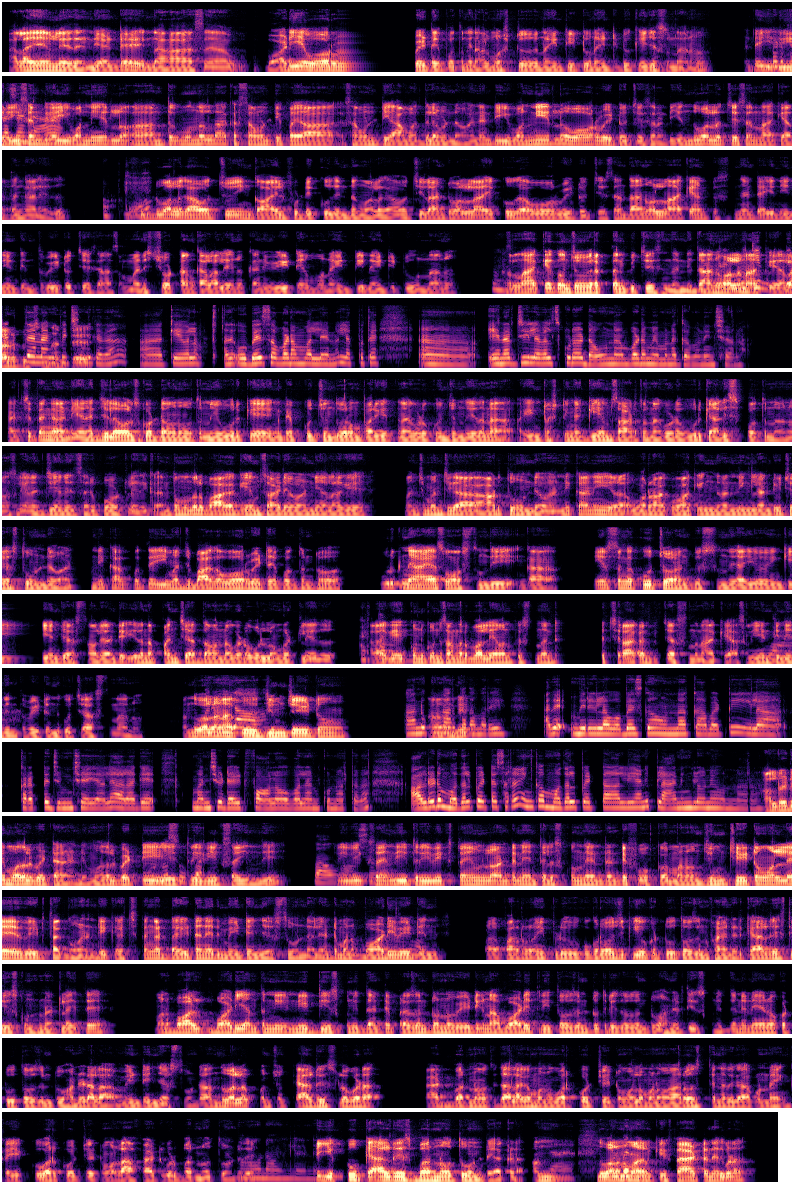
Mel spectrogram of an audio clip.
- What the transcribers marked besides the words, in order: in English: "ఓవర్ వెయిట్"; distorted speech; in English: "నైన్టీ టూ నైన్టీ టూ కేజెస్"; in English: "రీసెంట్‌గా"; in English: "వన్ ఇయర్‌లో"; other background noise; in English: "సెవెంటీ ఫైవ్"; in English: "సెవెంటీ"; in English: "వన్ ఇయర్‌లో ఓవర్ వెయిట్"; in English: "ఆయిల్ ఫుడ్"; in English: "ఓవర్ వెయిట్"; in English: "నైన్టీ నైన్టీ టూ"; lip smack; in English: "ఒబీస్"; in English: "ఎనర్జీ లెవెల్స్"; in English: "ఎనర్జీ లెవెల్స్"; in English: "ఇంట్రెస్టింగ్‌గా గేమ్స్"; in English: "ఎనర్జీ"; in English: "గేమ్స్"; in English: "రన్నింగ్"; in English: "ఓవర్ వెయిట్"; in English: "జిమ్"; in English: "ఒబీస్‌గా"; in English: "కరెక్ట్ జిమ్"; in English: "డైట్ ఫాలో"; in English: "ఆల్రెడీ"; in English: "ప్లానింగ్‌లోనే"; in English: "ఆల్రెడీ"; in English: "సూపర్"; in English: "త్రీ వీక్స్"; in English: "త్రీ వీక్స్"; in English: "వావ్! వావ్! సూపర్"; in English: "త్రీ వీక్స్"; in English: "జిమ్"; in English: "వెయిట్"; in English: "మెయింటైన్"; in English: "వెయిట్"; in English: "టూ థౌసండ్ ఫైవ్ హండ్రెడ్ క్యాలరీస్"; in English: "బాడీ"; in English: "నీ నీడ్"; in English: "వెయిట్‌కి"; in English: "బాడీ త్రీ థౌసండ్ టూ త్రీ థౌసండ్ టూ హండ్రెడ్"; in English: "టూ థౌసండ్ టూ హండ్రెడ్"; in English: "మెయింటైన్"; in English: "క్యాలరీస్‌లో"; in English: "ఫ్యాట్ బర్న్"; in English: "వర్క్ అవుట్"; in English: "వర్క్ అవుట్"; in English: "ఫ్యాట్"; in English: "బర్న్"; in English: "కాలరీస్ బర్న్"; in English: "ఫ్యాట్"
- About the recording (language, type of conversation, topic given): Telugu, podcast, ఇప్పుడే మొదలుపెట్టాలని మీరు కోరుకునే హాబీ ఏది?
